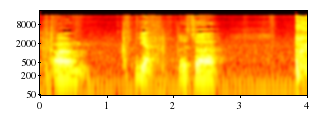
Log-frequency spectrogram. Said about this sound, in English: Sorry, I'm coughing a lot, guys. When I did the sports podcast, I wasn't coughing this much. Just got a cough drop and a beverage, so hopefully that helps.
